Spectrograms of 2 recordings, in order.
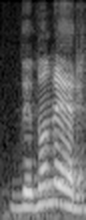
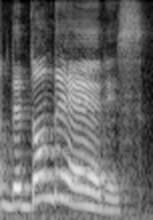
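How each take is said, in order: First: Said in the usual way. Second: ¿De dónde eres? said very slowly, every syllable clear; slow model question. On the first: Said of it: "teacher repeats question normally". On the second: Shown as a demonstration. Teacher to students, modelling the question very slowly. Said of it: "teacher models question for class".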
